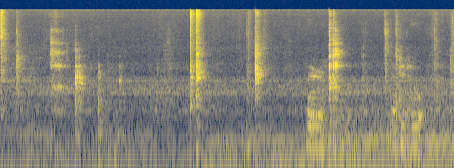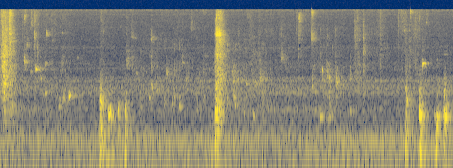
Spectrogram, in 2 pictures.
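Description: Sharp, scattered taps and clinks as a whole coconut knocks against the rim of a glass while it is held upside down to drain through holes punched in its eyes. A low steady hum comes on about four seconds in.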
